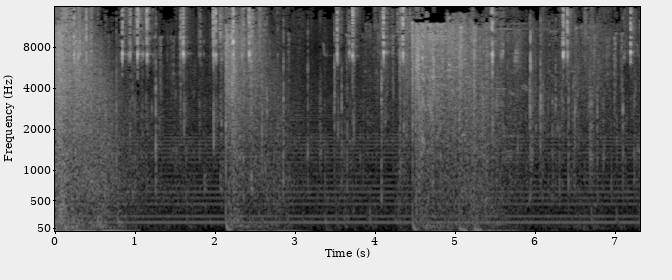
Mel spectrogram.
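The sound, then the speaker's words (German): Rapid video game gunfire crackles in repeated bursts over a steady electronic hum, with sharp individual shots standing out near the start and middle. No one speaks. “Das ist immer meine Schüsse.”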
